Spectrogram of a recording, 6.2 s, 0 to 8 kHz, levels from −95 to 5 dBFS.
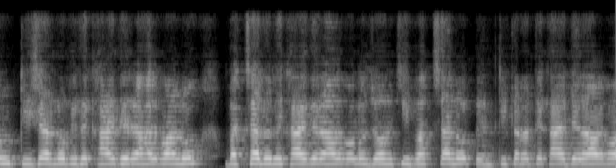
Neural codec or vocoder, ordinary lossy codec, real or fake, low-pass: codec, 32 kHz, 1.9 kbps, SNAC; none; fake; 7.2 kHz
